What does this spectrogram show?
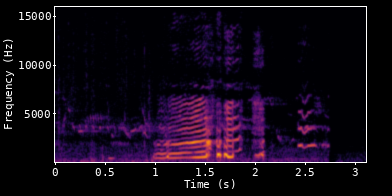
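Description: A baby who wants to drink and sleep fusses and whimpers in a few short, whiny bursts with wavering pitch, fairly loud, before falling silent near the end.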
